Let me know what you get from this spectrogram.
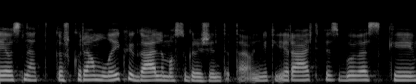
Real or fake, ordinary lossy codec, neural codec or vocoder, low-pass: fake; MP3, 64 kbps; codec, 16 kHz, 4 kbps, FunCodec, trained on Chinese and English, 50 frames a second; 7.2 kHz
